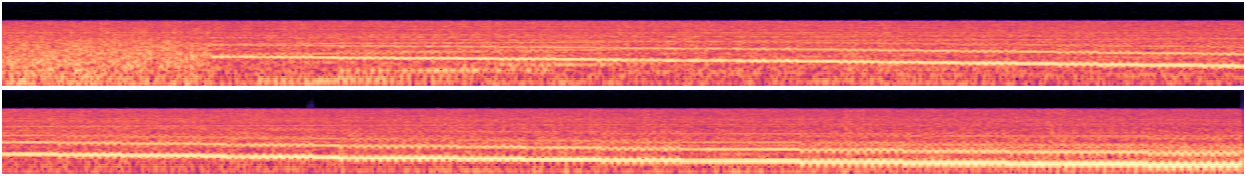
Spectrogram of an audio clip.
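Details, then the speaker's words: AM radio across the whole band picking up a buzzing whine that drops in small steps like a motor shifting gears; suspected electromechanical source, possibly a nearby industrial park, not RF; unexplained interference. "But you can tell it sounds like it's a motor of some kind. Here we go. And you can tell when it's shifting down, it sounds like a motor in stages. It sounds like it's shifting gears."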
